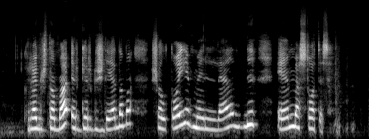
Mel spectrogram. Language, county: Lithuanian, Šiauliai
